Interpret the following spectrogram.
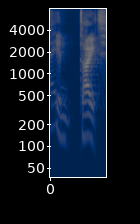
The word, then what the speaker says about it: indict: The defense moves to indict Miss Adrian Andrews in the murder of Juan Carita. It's pronounced Indict.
